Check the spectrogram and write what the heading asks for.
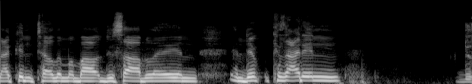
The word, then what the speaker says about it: Du Sable: about Toussaint, and I couldn't tell them about Du Sable, and because I didn't. Du Sable? Yeah. Now, for those who don't know, Chicago was founded by a Haitian immigrant named Jean Baptiste Du Sable is what we say.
